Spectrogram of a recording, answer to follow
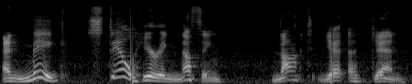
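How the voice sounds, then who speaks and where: A woman's voice: deep voice, wildly swooping pitch, takes it slowly, darkish tone, slightly rough. A woman storyteller reading a children's book aloud expressively, with chatty asides.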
